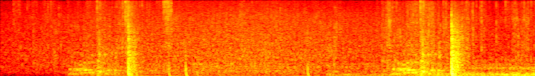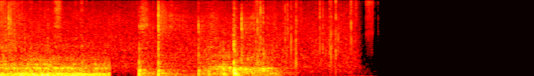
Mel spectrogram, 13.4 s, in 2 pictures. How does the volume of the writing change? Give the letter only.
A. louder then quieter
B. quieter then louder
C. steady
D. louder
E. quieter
A.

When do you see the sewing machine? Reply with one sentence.
The sewing machine can't be heard in this clip.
